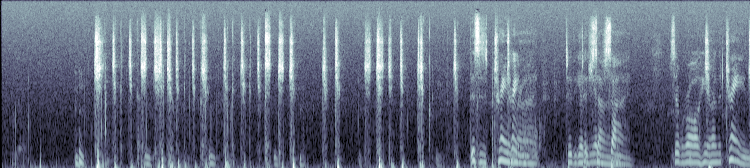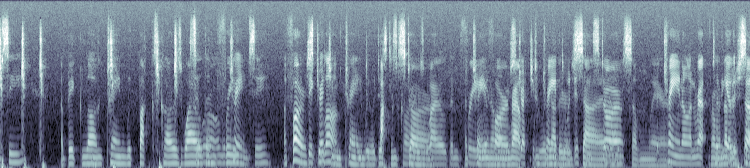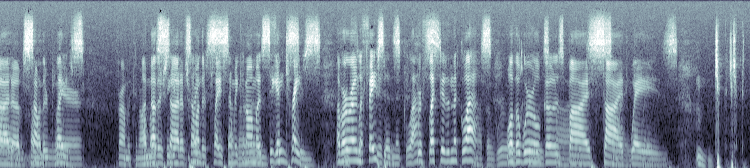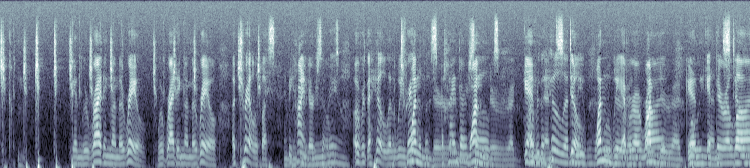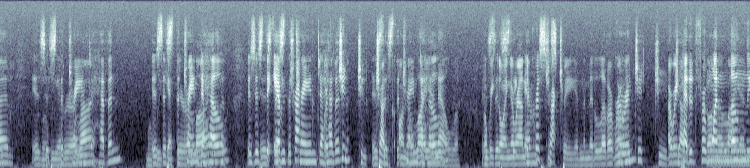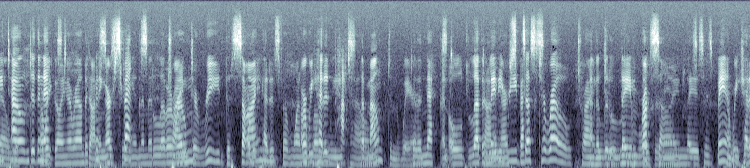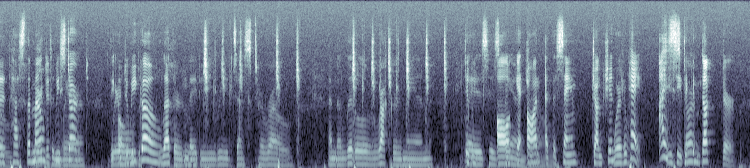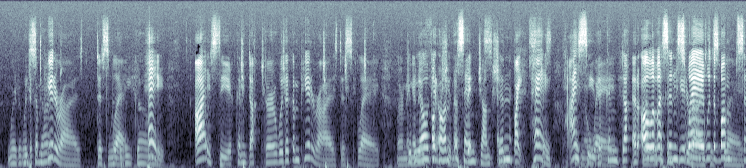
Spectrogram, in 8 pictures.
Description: Train ride to the other side spoken word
